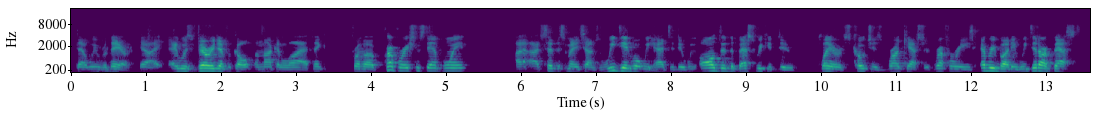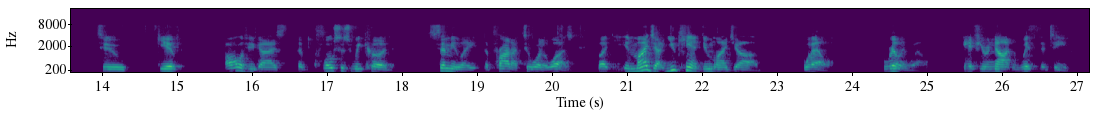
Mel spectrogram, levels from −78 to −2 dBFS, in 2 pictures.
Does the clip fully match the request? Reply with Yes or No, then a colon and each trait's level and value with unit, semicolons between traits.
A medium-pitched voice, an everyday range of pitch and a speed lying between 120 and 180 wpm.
No: medium, 155 Hz; average, 4.2 semitones; average, 190 wpm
